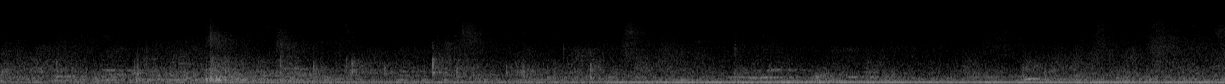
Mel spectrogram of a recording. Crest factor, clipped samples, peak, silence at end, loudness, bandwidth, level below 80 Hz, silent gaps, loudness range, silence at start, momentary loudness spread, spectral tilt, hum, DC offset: 18 dB; under 0.1%; -24 dBFS; 0 s; -43 LUFS; 13.5 kHz; -56 dBFS; none; 2 LU; 0 s; 4 LU; -7 dB/octave; none; 0.1%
